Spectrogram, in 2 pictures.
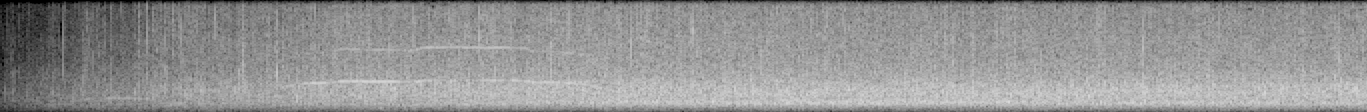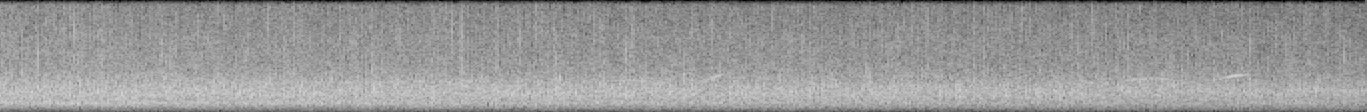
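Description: Audience applauding, starting suddenly, swelling over the first couple of seconds and then slowly tapering off, with a short whistle from the crowd about a second in.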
